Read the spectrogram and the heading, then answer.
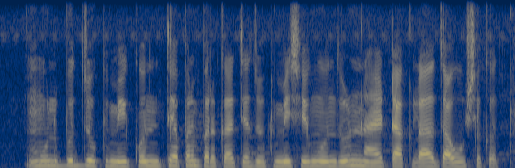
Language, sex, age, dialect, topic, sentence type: Marathi, female, 31-35, Southern Konkan, banking, statement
